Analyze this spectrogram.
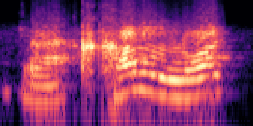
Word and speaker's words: khalwat: Khalwat dar anjuman, bukan khalwah, ya.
